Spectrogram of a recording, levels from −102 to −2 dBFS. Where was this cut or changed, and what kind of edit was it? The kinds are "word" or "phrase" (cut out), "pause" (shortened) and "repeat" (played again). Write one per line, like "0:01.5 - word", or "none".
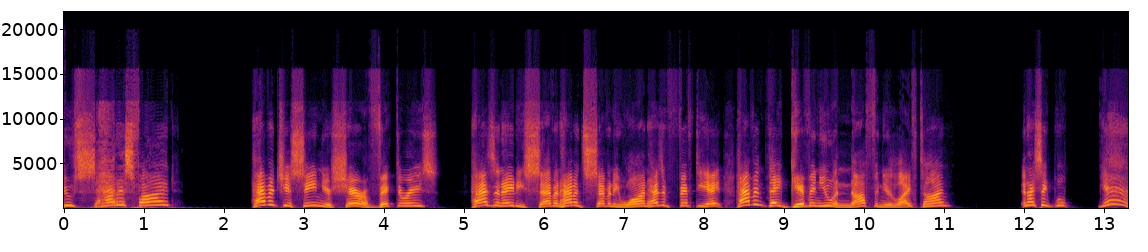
none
